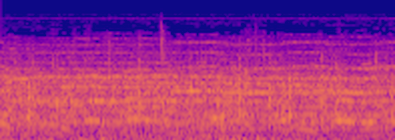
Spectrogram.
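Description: Indistinct overlapping voices of rugby players and spectators calling out across an open field, with no clear words.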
